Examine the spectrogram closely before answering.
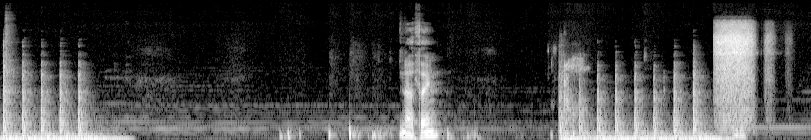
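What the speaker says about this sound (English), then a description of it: "want to go knock on her door." Knocking on a door, two sets of a few spaced wooden raps, quiet and fairly close, between stretches of people talking.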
